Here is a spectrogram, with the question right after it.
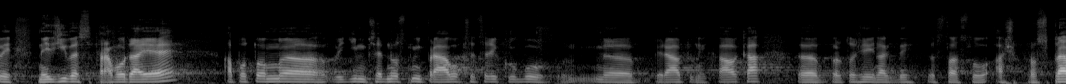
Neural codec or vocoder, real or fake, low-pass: codec, 44.1 kHz, 7.8 kbps, Pupu-Codec; fake; 14.4 kHz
